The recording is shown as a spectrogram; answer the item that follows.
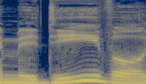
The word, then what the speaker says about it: medieval: to pronounce this word one is medieval with an extra syllable in there but i just kind of skip over that syllable and say medieval and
